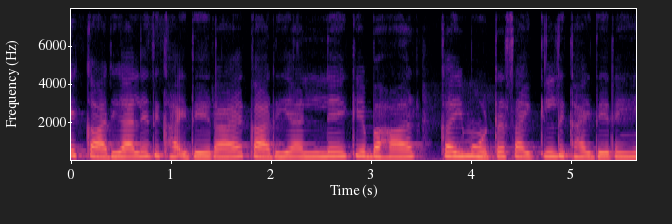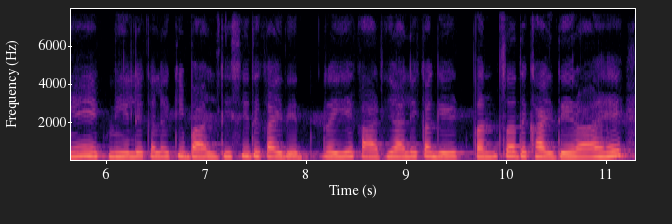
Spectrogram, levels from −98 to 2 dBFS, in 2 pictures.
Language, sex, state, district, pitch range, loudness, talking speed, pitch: Hindi, female, Maharashtra, Chandrapur, 225-245 Hz, -31 LUFS, 175 wpm, 235 Hz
